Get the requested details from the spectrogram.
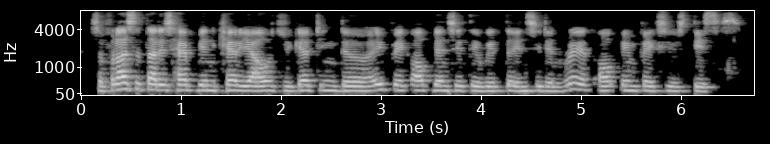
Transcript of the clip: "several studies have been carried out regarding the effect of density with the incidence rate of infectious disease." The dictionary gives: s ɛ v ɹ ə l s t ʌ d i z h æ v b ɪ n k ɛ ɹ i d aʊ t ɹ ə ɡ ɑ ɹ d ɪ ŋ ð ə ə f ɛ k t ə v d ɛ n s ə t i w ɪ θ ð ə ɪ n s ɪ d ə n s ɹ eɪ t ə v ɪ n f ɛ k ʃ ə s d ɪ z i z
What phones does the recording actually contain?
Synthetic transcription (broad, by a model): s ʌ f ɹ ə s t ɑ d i s h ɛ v b ɪ n k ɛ ɹ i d aʊ t ɹ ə ɡ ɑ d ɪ ŋ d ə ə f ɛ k ə p d ɛ n s ə t i w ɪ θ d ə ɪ n s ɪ d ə n ɹ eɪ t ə f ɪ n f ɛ k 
